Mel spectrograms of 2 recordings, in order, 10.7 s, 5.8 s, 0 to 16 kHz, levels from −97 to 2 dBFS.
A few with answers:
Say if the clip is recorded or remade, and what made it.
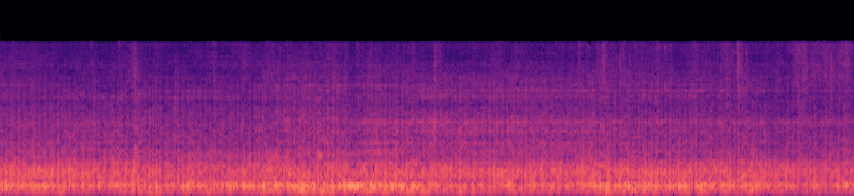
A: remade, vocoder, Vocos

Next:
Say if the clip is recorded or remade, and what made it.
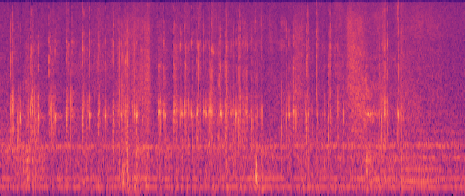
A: recorded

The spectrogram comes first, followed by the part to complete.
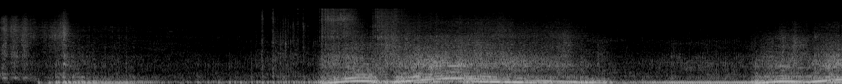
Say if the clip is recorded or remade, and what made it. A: remade, codec, SNAC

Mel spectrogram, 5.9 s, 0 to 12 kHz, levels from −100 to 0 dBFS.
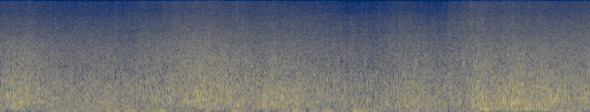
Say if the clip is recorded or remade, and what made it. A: recorded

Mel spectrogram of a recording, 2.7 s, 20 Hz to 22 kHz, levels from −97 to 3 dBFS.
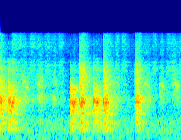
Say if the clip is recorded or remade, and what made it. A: remade, vocoder, Vocos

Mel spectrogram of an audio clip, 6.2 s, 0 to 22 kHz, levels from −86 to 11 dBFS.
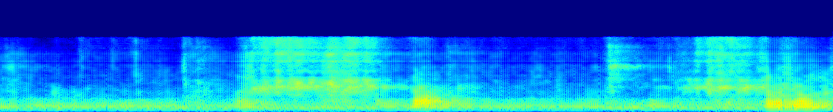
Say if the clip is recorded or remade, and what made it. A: remade, vocoder, Vocos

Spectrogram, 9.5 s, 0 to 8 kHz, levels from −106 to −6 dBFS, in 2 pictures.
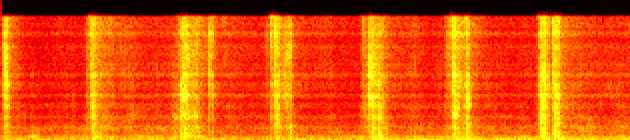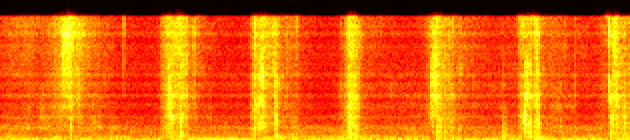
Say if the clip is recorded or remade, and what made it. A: remade, codec, SNAC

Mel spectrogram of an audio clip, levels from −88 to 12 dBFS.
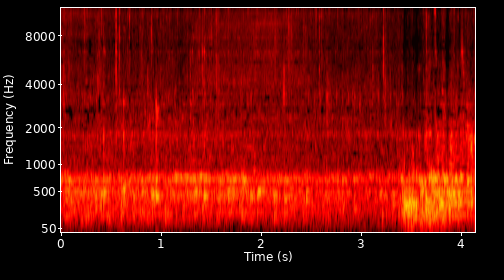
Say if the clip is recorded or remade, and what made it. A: remade, vocoder, BigVGAN v2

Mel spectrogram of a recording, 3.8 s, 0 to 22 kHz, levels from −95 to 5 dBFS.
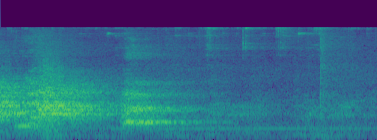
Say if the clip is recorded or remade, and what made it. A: recorded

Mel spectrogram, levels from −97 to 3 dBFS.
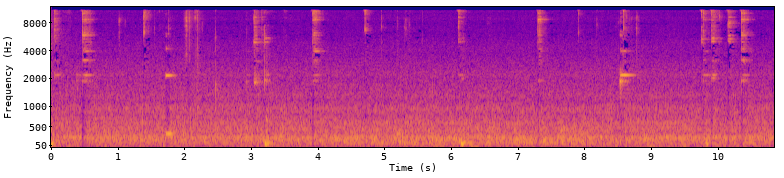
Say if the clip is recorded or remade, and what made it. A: recorded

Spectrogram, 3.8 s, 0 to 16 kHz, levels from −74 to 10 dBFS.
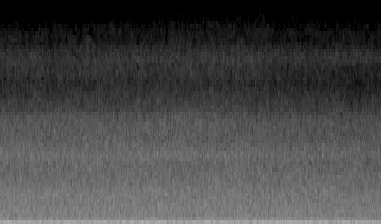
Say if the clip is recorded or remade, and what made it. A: remade, vocoder, BigVGAN v2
